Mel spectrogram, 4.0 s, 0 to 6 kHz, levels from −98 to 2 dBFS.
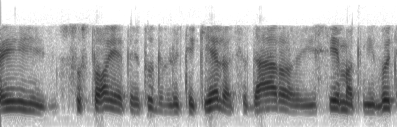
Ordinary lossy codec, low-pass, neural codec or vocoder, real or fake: AAC, 32 kbps; 5.4 kHz; none; real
